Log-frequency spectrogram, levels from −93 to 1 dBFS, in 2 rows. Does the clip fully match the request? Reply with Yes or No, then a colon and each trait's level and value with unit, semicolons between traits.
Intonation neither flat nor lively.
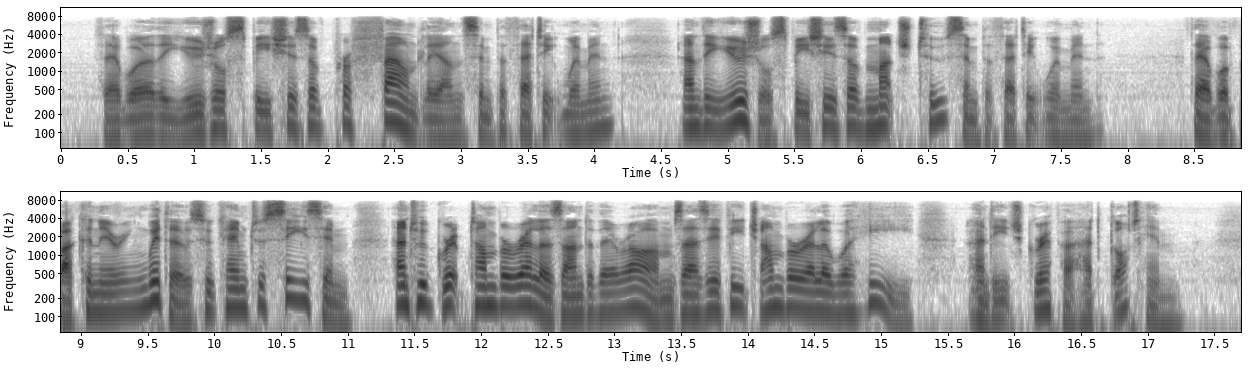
No: wide, 7.4 semitones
